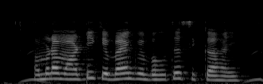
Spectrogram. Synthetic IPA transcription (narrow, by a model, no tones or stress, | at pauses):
ɦɐmɽamaːʈikebɛ̃ːŋkmẽbɐɦʊt̪esɪkːaɦɛː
